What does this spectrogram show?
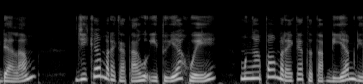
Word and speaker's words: Yahweh: Konsensus itu menyatakan bahwa pelafalan asli dari nama Tuhan Israel yang dituliskan dengan 4 konsonan YHWH dalam teks Ibrani sangat mungkin adalah Yahweh.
